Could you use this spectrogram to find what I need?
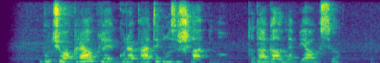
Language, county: Lithuanian, Klaipėda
